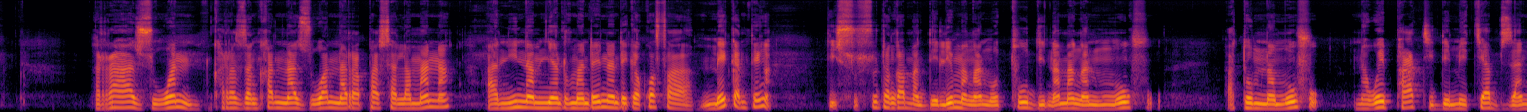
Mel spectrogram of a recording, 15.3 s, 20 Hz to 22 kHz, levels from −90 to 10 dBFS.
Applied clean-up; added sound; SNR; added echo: none; none; none; none.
